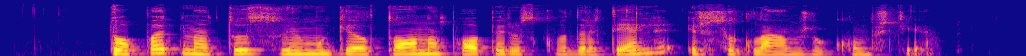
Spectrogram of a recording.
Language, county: Lithuanian, Vilnius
